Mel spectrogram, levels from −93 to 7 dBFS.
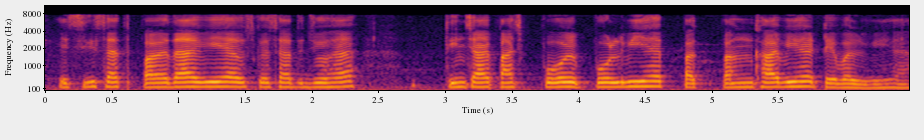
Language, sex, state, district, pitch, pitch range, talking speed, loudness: Hindi, male, Bihar, Muzaffarpur, 175 Hz, 165-180 Hz, 220 wpm, -15 LUFS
